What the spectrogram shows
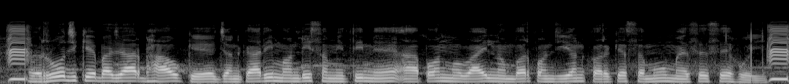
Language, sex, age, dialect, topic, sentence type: Bhojpuri, male, 18-24, Northern, agriculture, question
